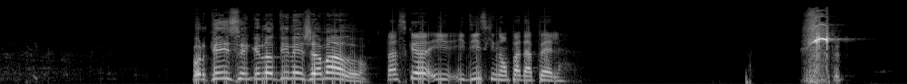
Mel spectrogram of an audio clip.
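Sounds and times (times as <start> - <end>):
speech: 2.0 - 5.7
person whistling sharply to call someone: 8.0 - 8.7.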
